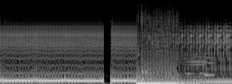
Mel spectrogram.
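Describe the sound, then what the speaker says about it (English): Heavily distorted, bit-crushed synth built from a sine wave, swept by phasers into a harsh, buzzing, atonal drone, loud and continuous, with a brief dropout near the middle and a deeper, grittier tone afterward. "It's just a shit ton of bit crushing and phasers and more distortion."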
